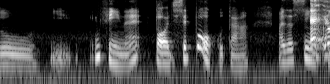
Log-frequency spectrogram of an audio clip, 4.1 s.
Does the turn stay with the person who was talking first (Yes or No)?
No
